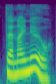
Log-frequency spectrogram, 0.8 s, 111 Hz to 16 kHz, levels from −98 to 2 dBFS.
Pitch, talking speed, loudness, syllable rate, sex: 215 Hz, 230 wpm, -13 LUFS, 5.3 syllables/s, female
